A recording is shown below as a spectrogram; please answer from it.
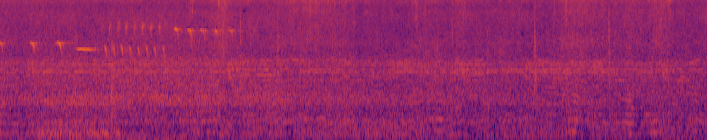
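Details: Honeybees in a hive in June, steady humming buzz from many bees, with a few faint high chirping notes early on.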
